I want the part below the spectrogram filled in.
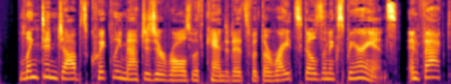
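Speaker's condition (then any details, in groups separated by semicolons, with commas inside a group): No condition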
